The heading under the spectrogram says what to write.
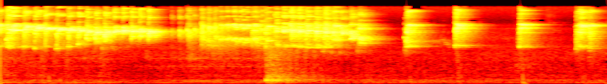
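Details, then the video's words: Lovebirds kept in an aviary of mixed colour varieties produce a sustained shrill, buzzy chattering for nearly four seconds, followed by four spaced, sharp squeaky chirps. "Love birds aviary"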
